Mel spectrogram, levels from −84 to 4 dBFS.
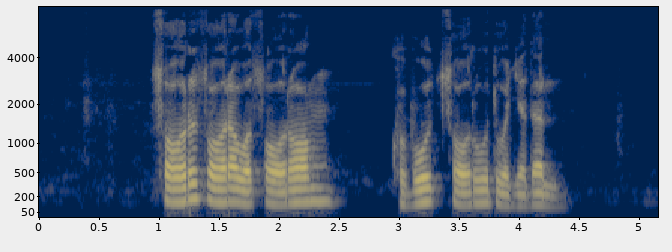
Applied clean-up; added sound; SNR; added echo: none; none; none; none.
